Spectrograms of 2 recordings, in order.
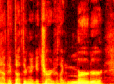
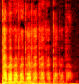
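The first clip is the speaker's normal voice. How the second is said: quick mimicked pops; pop-pop-pop like firecrackers going off; 6 semitones higher, 5 dB quieter, faster than usual. Mimicking the firecrackers thrown on the porch, quick pops.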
